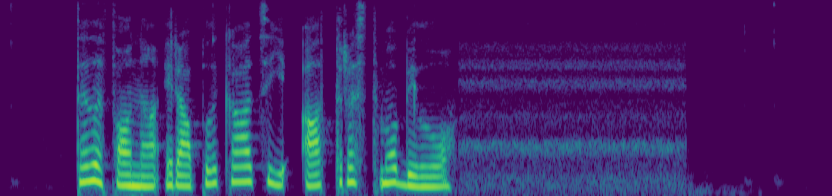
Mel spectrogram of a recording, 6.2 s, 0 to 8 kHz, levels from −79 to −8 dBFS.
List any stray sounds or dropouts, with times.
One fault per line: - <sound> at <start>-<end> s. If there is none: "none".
none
